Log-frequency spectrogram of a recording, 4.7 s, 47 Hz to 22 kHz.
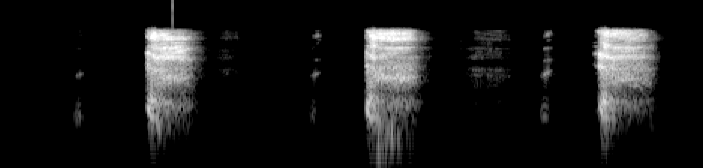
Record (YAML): three_cough_length: 4.7 s
three_cough_amplitude: 32768
three_cough_signal_mean_std_ratio: 0.36
survey_phase: beta (2021-08-13 to 2022-03-07)
age: 18-44
gender: Female
wearing_mask: 'No'
symptom_cough_any: true
symptom_new_continuous_cough: true
symptom_runny_or_blocked_nose: true
symptom_sore_throat: true
symptom_onset: 3 days
smoker_status: Never smoked
respiratory_condition_asthma: false
respiratory_condition_other: false
recruitment_source: Test and Trace
submission_delay: 1 day
covid_test_result: Positive
covid_test_method: RT-qPCR
covid_ct_value: 22.5
covid_ct_gene: ORF1ab gene
covid_ct_mean: 22.7
covid_viral_load: 36000 copies/ml
covid_viral_load_category: Low viral load (10K-1M copies/ml)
